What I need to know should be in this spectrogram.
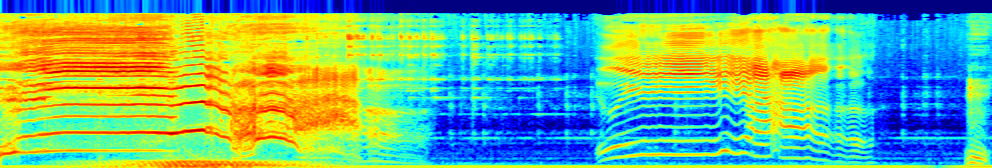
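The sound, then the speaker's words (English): A human voice imitates a mole's squeal with two drawn-out, high, nasal squealing cries, the first long and strained, the second shorter and wavering, separated by a quieter pause. “And the second, there's the squeal. A good squeal can set the mood. Now repeat after me.”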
